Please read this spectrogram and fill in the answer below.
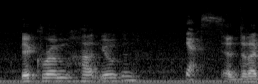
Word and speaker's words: Bikram: And according to our little form we have you fill out, you like Bikram hot yoga? Yes. Did I pronounce that right?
